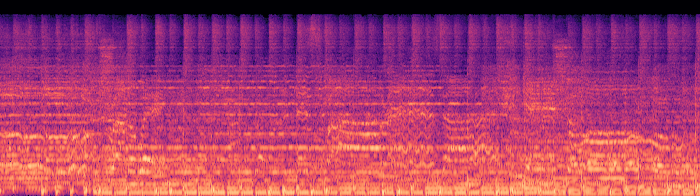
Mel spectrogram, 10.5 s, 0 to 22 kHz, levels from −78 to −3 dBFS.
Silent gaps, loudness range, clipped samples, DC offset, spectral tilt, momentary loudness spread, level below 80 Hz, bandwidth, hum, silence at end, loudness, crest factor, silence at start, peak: none; 1 LU; under 0.1%; under 0.1%; -5 dB/octave; 2 LU; -22 dBFS; 16.5 kHz; none; 0 s; -13 LUFS; 12 dB; 0 s; 0 dBFS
